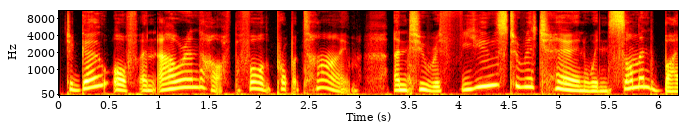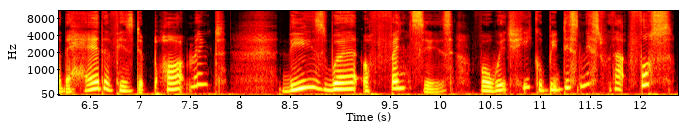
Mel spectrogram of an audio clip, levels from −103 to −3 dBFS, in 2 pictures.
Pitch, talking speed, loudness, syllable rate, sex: 245 Hz, 170 wpm, -20 LUFS, 4.8 syllables/s, female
